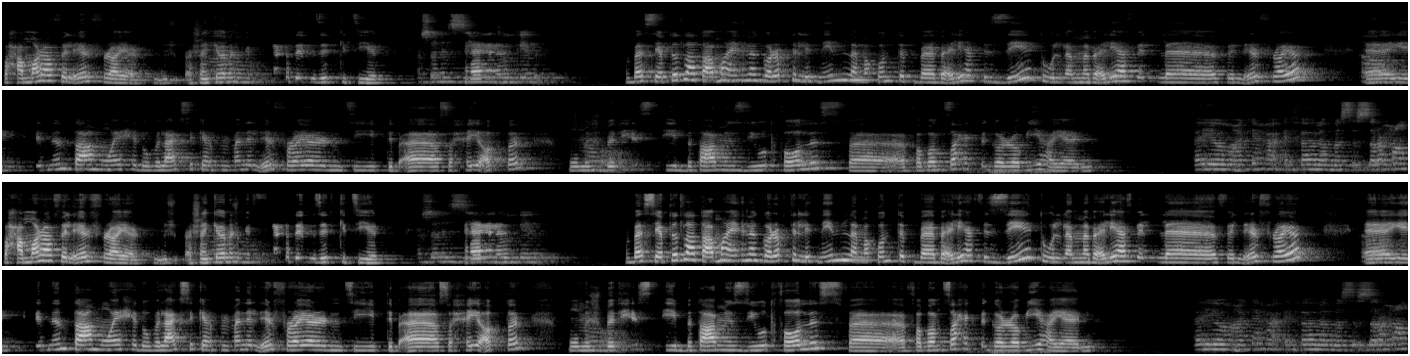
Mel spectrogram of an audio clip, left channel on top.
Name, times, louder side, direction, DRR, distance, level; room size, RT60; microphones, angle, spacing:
voice 1, 0.0-3.8 4.6-5.1 6.2-13.0 13.6-14.1 14.4-25.0, right 5 dB, 50° right, 14 dB, 0.4 m, -25 dB
voice 2, 1.9-2.6 3.0-3.1 4.1-5.4 10.7-11.0 13.6-14.0 19.8-20.2 23.2-23.5 23.9-24.0 26.0-28.1, equal, 60° left, -3 dB, 3.4 m, -37 dB
8.6 x 4.1 x 6.9 m, 0.73 s
head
